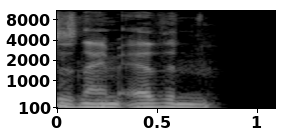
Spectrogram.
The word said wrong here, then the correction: Ethan: Evan? Evan Hawke. – Evan. – Most definitely Ethan Hawke.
